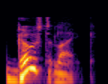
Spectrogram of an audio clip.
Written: ghostlike

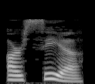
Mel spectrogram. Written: arcilla

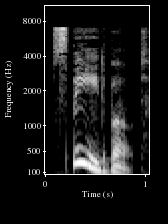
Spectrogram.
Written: speedboat

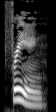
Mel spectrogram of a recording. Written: freeing

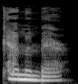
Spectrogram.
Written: camembert

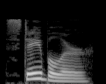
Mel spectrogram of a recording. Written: stabler

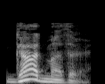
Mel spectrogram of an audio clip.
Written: godmother

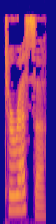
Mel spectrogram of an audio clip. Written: teressa

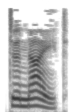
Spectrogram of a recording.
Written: deknight

